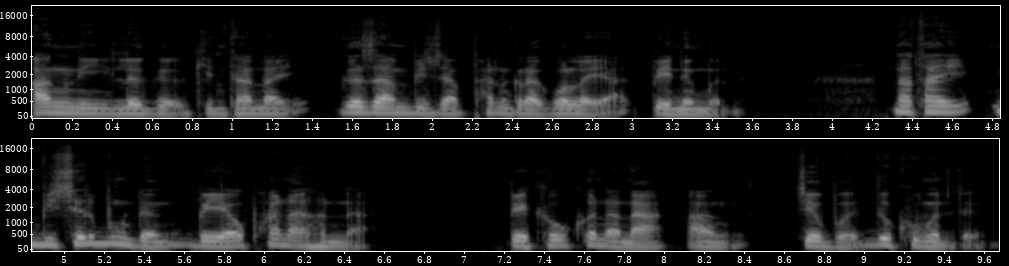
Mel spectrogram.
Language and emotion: Bodo, sad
